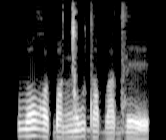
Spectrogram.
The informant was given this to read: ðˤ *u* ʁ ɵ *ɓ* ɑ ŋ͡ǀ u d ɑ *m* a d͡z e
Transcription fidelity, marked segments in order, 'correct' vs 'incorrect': correct, correct, incorrect

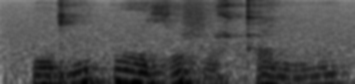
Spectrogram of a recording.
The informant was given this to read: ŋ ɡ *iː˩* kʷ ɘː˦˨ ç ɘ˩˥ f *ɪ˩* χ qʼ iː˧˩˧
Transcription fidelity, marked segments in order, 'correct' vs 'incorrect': incorrect, incorrect

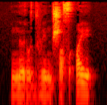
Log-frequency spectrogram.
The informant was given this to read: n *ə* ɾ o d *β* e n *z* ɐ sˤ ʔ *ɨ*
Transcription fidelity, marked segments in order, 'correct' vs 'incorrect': correct, correct, incorrect, incorrect

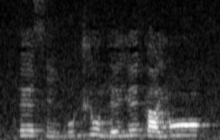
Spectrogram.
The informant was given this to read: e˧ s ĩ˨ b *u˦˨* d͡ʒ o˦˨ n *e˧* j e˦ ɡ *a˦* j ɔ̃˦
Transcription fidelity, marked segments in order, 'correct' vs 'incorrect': incorrect, correct, incorrect

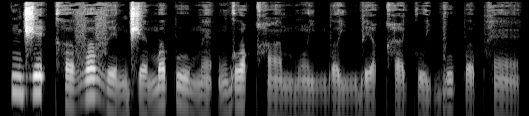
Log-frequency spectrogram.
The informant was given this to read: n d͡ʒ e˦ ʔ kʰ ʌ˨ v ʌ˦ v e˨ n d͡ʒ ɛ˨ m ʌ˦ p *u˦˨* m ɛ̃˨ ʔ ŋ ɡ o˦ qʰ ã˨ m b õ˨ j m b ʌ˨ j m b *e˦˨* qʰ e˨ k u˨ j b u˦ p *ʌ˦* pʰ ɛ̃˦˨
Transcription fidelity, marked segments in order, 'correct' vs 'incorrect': correct, incorrect, incorrect

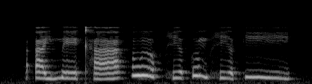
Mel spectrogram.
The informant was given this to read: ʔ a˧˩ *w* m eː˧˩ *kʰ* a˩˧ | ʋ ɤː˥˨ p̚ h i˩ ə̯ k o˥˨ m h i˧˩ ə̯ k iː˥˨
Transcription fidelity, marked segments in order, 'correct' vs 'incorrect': incorrect, correct

